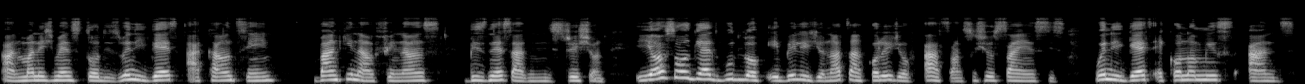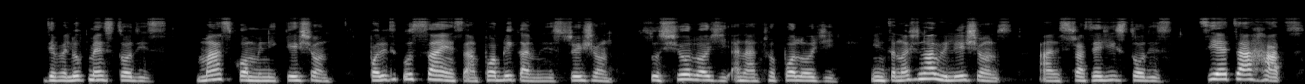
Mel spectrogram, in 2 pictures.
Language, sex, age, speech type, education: Nigerian Pidgin, female, 46-60, spontaneous, tertiary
